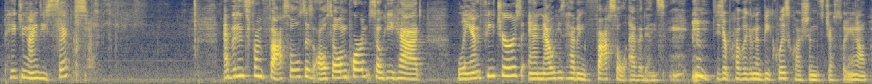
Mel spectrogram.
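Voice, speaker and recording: A woman's voice: mid-range voice, normal speed. A woman teacher reads a textbook aloud to students, breaking off for informal explanatory asides.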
